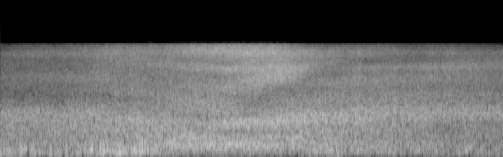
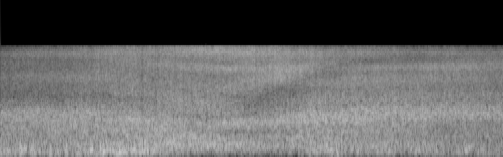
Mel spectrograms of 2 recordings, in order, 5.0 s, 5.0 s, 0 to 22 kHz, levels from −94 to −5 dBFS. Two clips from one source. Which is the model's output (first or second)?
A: second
